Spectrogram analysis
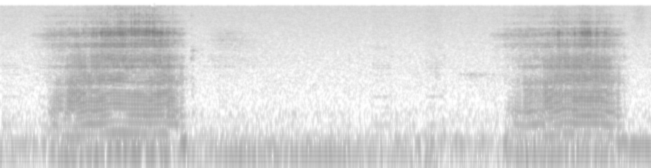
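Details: Two long, loud, rattling snores about four seconds apart, each over a second long, with quiet breathing between; snoring very loud.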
